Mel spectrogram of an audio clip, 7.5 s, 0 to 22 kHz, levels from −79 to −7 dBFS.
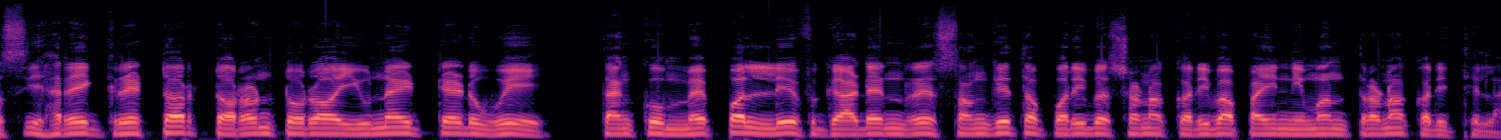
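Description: From 0.24 s to 7.45 s, word clock ticks sound at roughly three per second. An unlocked receiver clock, about 70 ppm off, drops or repeats a sample at each slip.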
